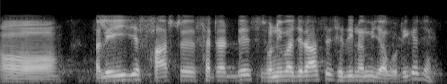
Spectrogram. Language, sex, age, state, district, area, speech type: Bengali, male, 18-30, West Bengal, Purba Bardhaman, urban, conversation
